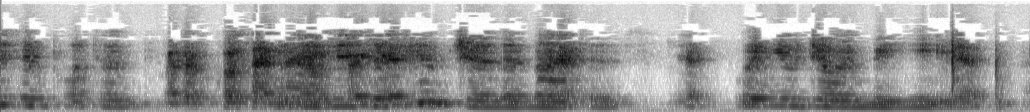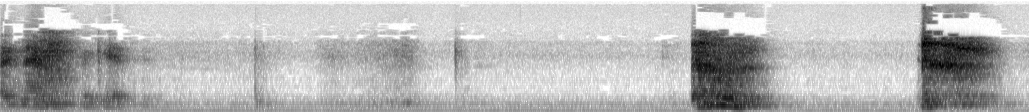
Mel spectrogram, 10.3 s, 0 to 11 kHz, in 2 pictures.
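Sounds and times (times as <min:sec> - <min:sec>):
speech: 0:00.0 - 0:05.9, 0:08.6 - 0:09.0
man clearing throat: 0:08.6 - 0:09.1, 0:09.8 - 0:10.2
man with a lingering bad cough coughing: 0:08.6 - 0:09.1, 0:09.8 - 0:10.2.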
